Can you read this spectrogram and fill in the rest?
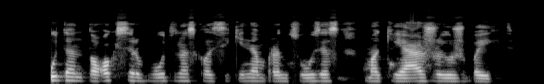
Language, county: Lithuanian, Vilnius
